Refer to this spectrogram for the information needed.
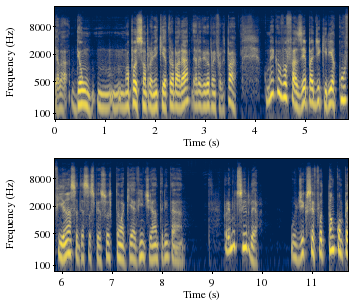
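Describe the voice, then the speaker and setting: This man talks at a very fast pace with a fairly high pitch and lively intonation. The recording is very clean, with a silent background. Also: dry, close sound with no echo. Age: 70s. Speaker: accountant and business founder. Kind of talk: podcast interview. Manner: halting, with frequent repetitions.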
